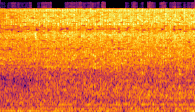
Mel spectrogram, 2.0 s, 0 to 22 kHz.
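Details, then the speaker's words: BMW at a Copart auction, V8 rather than the 3.0 inline six, at idle: steady, even low rumble with no misses or knocks; the V8 idles smoothly. "Oh nah, this don't sound like no inline six. This sounds like the V8."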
